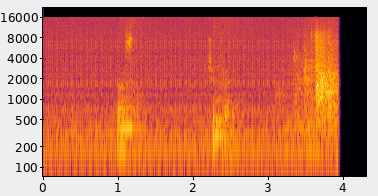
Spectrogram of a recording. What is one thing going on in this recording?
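A young woman speaks into a microphone over loudspeakers in a reverberant hall.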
